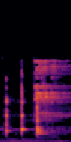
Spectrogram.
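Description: A phone rings with an incoming call: three short, clipped electronic ringtone chirps in quick succession, the last one ending in a sustained tone over a low background hum, with no one speaking.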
